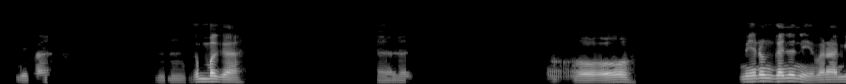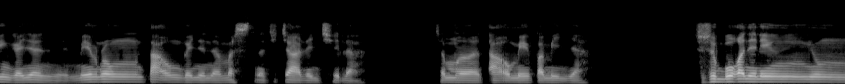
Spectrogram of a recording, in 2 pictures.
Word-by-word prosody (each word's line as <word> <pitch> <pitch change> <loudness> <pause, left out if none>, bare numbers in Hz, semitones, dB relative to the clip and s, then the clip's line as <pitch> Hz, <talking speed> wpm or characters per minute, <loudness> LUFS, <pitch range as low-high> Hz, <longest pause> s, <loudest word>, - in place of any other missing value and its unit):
'Di 100 - -7
ba? 105 +1 -5 1.1
Mm, 100 0 -13
kumbaga 115 -5 +2 1.3
Ah. 95 -1 -9 1.4
O - - -16
oo. 95 +4 +1 1.1
Mayroong 145 +3 +5
gano'n, 145 0 +4
eh, - - 0
maraming 115 0 +1
ganyan. 105 0 -1 0.3
Mayrong 120 +1 -1
taong 110 -1 0
ganyan, 105 -1 -5
na 100 - -4
mas 105 0 -1
na-cha-challenge 95 -2 -3
sila, - - -5 0.7
sa - - -8
mga 100 -1 0
taong 95 0 0
may 100 0 -1
pamilya. 95 -2 -5 1.1
Susubukan 130 +4 +5
nila 125 -1 +4
'yong, 125 0 +1 0.3
'yong 115 -1 -1
105 Hz, 100 wpm, -26 LUFS, 100-120 Hz, 1.4 s, Mayroong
